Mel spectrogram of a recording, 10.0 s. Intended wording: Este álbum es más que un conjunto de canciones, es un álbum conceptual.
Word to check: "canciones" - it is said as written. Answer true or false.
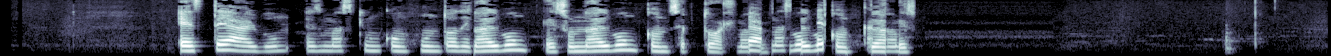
false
